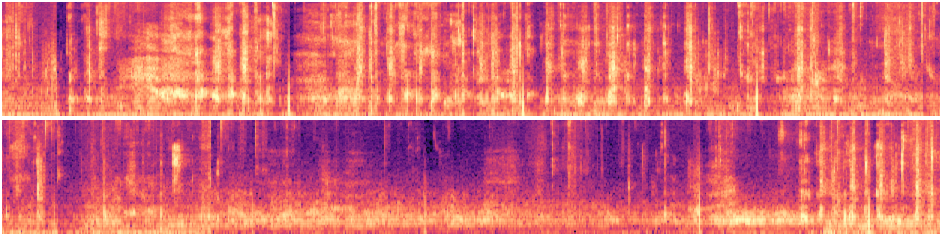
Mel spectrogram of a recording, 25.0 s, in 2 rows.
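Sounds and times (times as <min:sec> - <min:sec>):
close chewing with wet mouth clicks: 0:00.0 - 0:01.6, 0:02.2 - 0:16.0, 0:22.9 - 0:25.0.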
